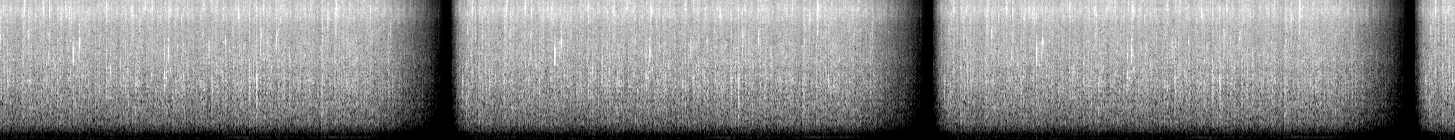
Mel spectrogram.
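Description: Hard rain falling in a steady downpour, an even hiss with scattered sharper drop hits. The sound fades out completely for a moment and comes back three times, about every nine and a half seconds.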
